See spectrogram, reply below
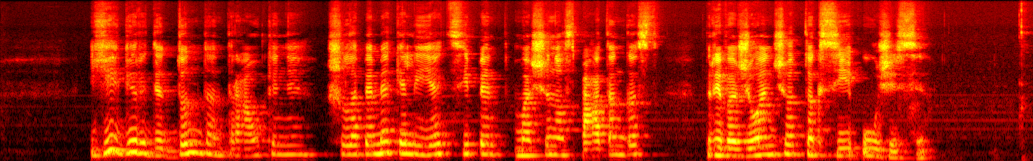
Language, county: Lithuanian, Šiauliai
